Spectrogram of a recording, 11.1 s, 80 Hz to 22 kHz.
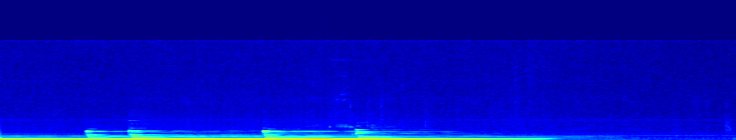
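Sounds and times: alto saxophone sustained note: 0.0 - 9.3
piano: 0.0 - 11.0.

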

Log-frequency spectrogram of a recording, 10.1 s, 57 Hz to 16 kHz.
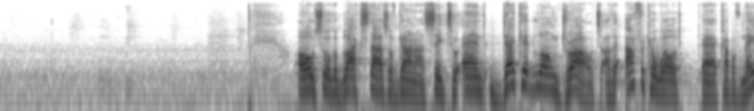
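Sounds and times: short intake of breath: 2.8 - 3.9.

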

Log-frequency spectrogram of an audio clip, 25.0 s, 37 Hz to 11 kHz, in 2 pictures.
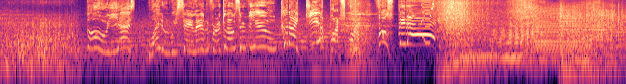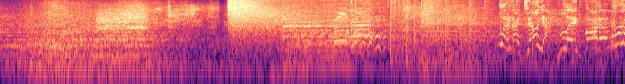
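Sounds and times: dramatic cartoon music: 1.6 - 17.0, 18.0 - 25.0
rumbling booming sound effects: 11.1 - 13.6.

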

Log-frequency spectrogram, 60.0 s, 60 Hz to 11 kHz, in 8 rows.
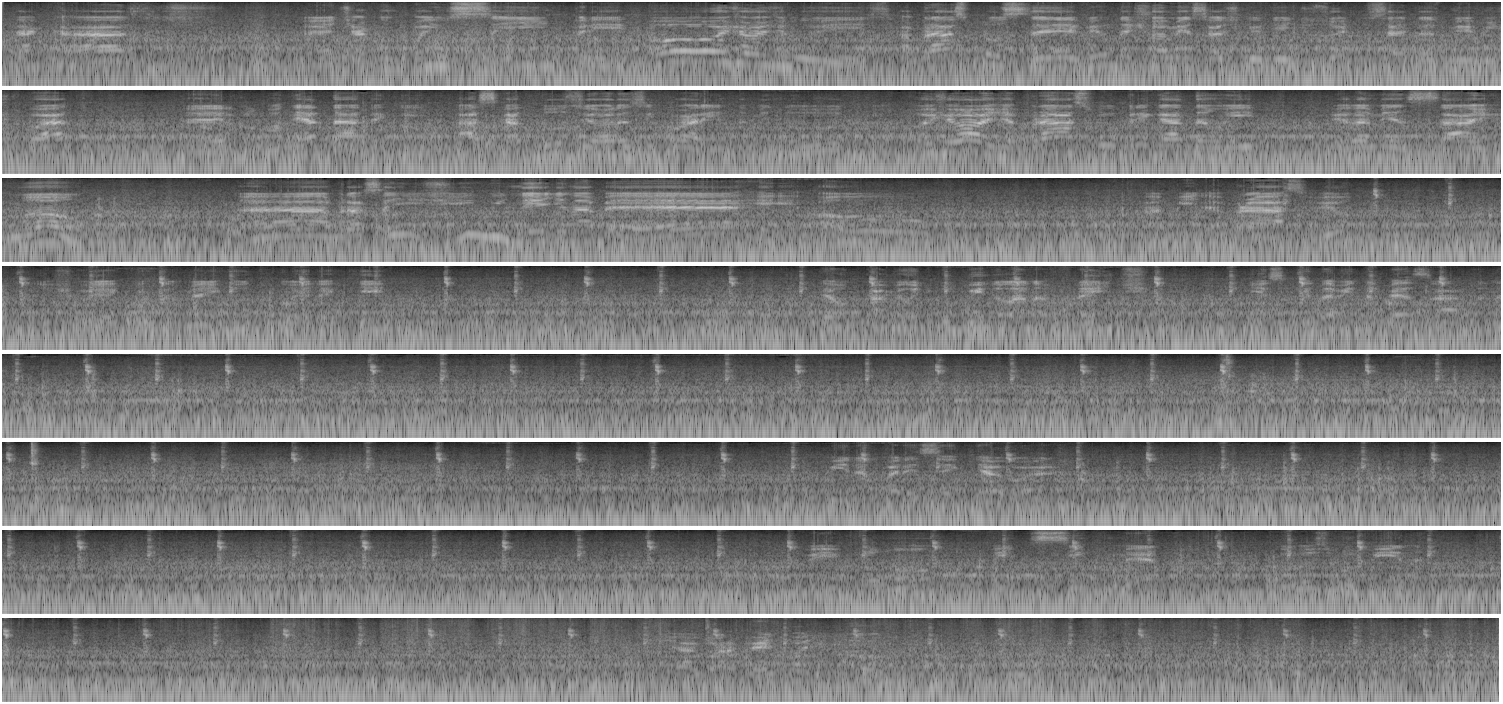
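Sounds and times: road noise inside cab: 0.0 - 59.9
truck diesel engine drone: 0.0 - 59.9.

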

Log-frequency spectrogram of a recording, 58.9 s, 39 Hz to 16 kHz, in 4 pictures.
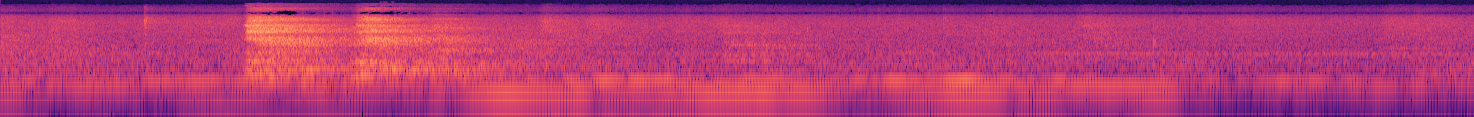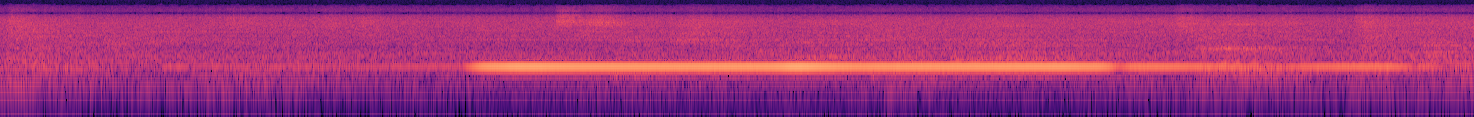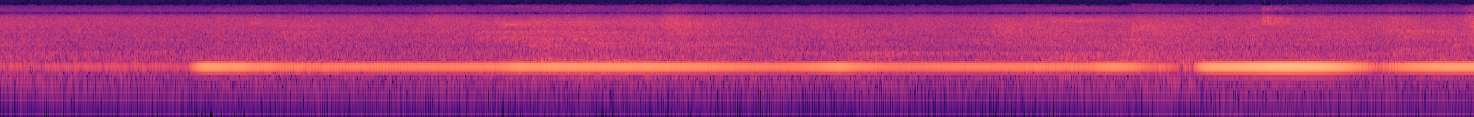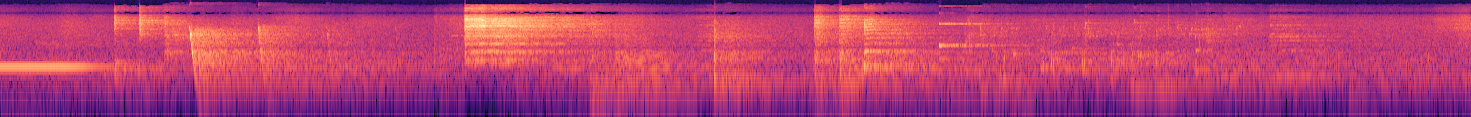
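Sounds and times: electronic sine tone: 4.8 - 15.0, 18.4 - 48.1, 52.4 - 57.0.

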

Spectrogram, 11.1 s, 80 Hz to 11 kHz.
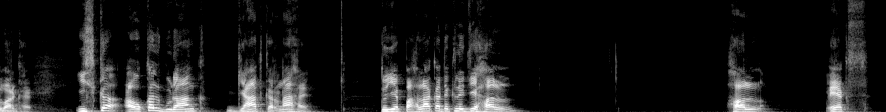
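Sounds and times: man speaking: 0.0 - 0.4, 1.0 - 4.0, 4.8 - 6.6, 9.1 - 9.7, 10.3 - 11.0.

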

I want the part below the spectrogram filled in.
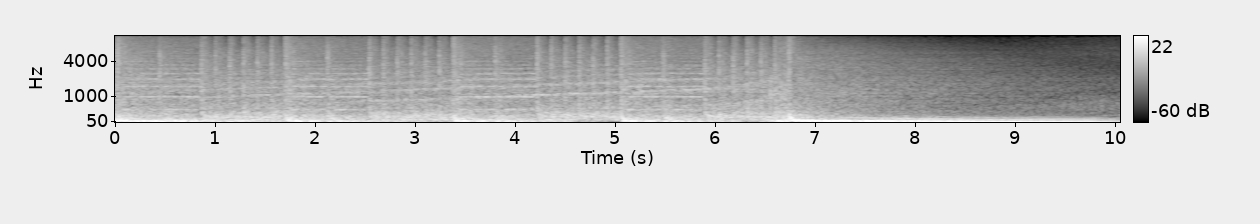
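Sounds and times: deep bass rumble: 6.5 - 10.0.

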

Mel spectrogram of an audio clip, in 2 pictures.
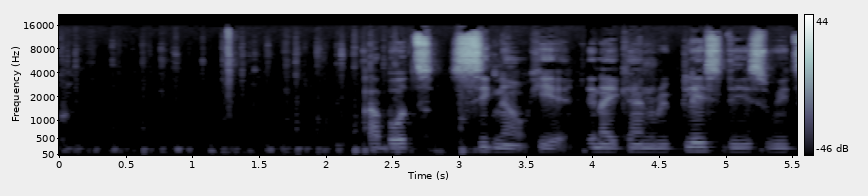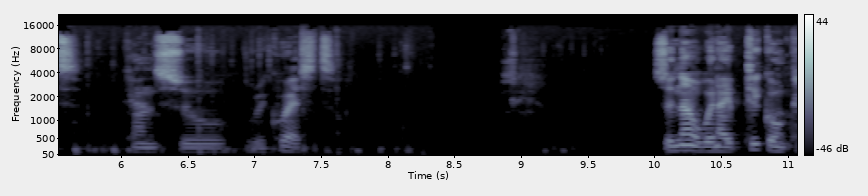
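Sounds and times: computer keyboard typing: 0.0 - 3.2, 5.6 - 8.4, 9.2 - 9.6.

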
